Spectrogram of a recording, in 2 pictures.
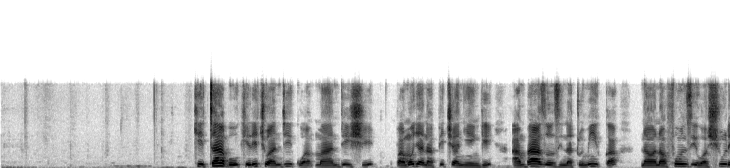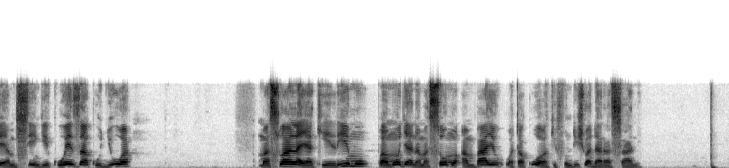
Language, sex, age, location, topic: Swahili, female, 18-24, Dar es Salaam, education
